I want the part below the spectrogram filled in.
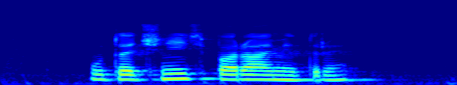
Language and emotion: Russian, neutral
